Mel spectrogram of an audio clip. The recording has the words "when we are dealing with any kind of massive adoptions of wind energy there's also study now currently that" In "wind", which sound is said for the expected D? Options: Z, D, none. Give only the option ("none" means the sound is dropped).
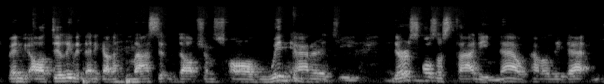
none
